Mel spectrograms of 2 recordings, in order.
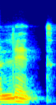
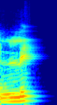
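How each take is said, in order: First: The word ends with a t sound. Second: The word ends without a t sound. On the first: The speaker calls it wrong. "no sería let" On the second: The speaker calls it right. "sería le"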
